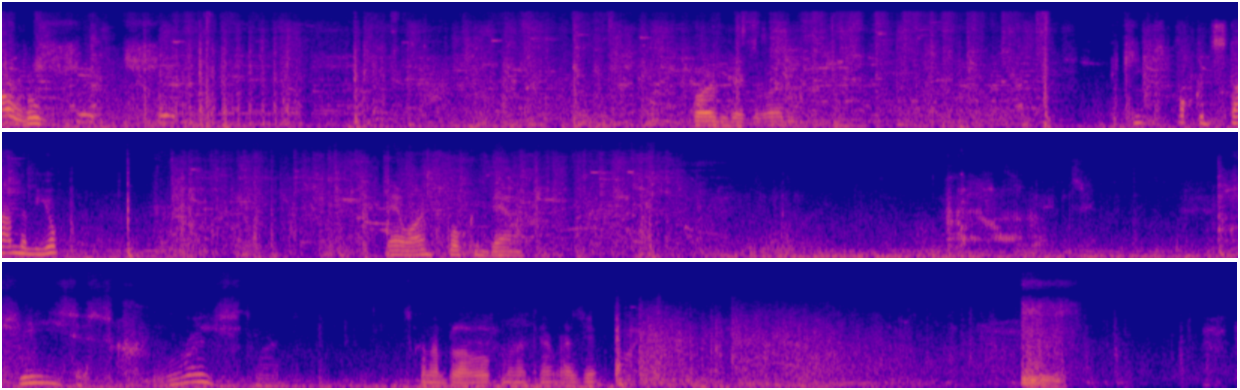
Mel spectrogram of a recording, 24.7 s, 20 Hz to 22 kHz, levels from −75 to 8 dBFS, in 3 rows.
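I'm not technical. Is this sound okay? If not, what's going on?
Yes, the sound is okay. Nothing in it stands out as a problem, so there's nothing going on that needs explaining.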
